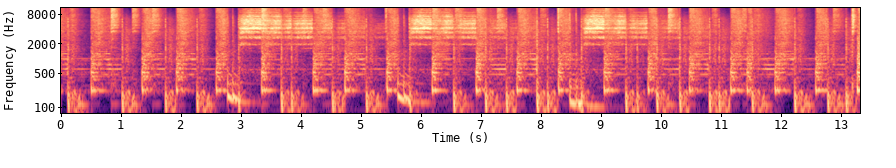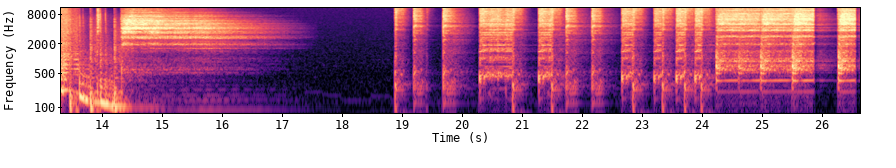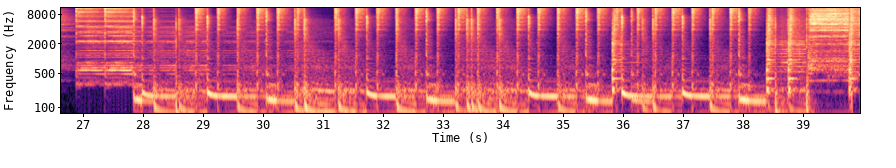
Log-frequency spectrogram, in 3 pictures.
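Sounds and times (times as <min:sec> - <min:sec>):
electronic drum hits: 0:00.0 - 0:14.5, 0:24.3 - 0:32.6, 0:38.4 - 0:39.9
drum beat with deep low tones: 0:00.0 - 0:14.8, 0:27.8 - 0:39.9
cymbal crash: 0:14.4 - 0:17.4, 0:38.4 - 0:39.9.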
